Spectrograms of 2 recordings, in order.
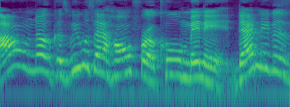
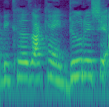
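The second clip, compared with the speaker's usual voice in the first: normal talking voice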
